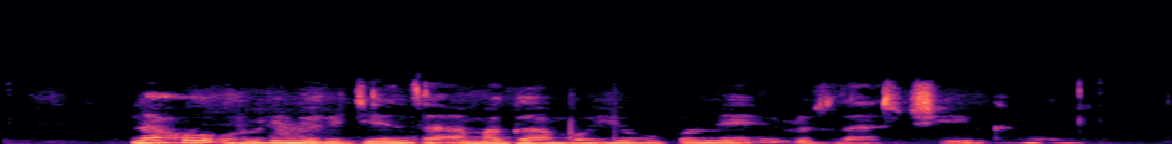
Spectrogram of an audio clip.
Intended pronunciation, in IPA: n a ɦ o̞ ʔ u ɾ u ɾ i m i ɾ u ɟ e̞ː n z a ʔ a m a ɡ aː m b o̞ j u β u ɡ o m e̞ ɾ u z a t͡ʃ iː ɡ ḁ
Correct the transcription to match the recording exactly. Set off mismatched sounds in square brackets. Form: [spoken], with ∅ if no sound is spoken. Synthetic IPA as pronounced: n a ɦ o̞ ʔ u ɾ u ɾ i m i ɾ u ɟ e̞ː n z a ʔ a m a ɡ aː m b o̞ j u β u ɡ o m e̞ ɾ u z a t͡ʃ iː ɡ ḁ

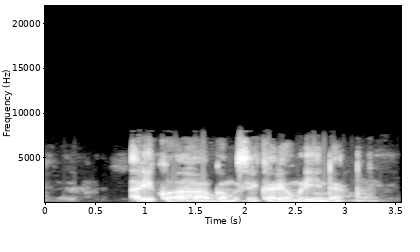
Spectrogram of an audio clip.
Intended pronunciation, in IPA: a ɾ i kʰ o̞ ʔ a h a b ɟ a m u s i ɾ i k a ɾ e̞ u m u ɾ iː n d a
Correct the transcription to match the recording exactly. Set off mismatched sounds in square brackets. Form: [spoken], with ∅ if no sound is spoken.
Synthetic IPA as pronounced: a ɾ i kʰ o̞ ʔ a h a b [ɡ] a m u s i ɾ i k a ɾ e̞ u m u ɾ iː n d a

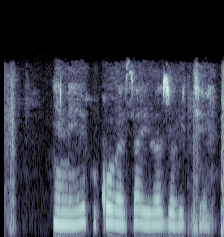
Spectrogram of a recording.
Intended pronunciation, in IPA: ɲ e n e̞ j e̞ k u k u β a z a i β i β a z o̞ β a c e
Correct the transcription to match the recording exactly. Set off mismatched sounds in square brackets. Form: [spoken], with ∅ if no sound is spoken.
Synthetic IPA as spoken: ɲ e n e̞ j e̞ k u k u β a z a i β i β a z o̞ β [i] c e

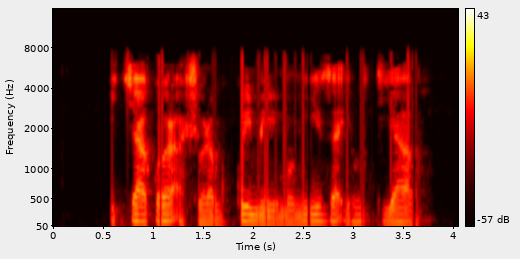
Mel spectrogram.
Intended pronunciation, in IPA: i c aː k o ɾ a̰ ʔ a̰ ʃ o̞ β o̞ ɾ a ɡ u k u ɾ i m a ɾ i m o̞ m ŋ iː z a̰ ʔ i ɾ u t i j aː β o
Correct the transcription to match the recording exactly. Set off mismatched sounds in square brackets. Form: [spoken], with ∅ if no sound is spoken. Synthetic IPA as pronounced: i c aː k o ɾ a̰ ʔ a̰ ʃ o̞ β o̞ ɾ a ɡ u k u ɾ i m [i] ɾ i m o̞ m [ɲ] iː z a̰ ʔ i ɾ u t i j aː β o

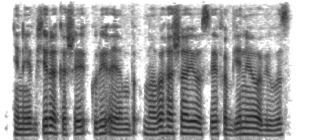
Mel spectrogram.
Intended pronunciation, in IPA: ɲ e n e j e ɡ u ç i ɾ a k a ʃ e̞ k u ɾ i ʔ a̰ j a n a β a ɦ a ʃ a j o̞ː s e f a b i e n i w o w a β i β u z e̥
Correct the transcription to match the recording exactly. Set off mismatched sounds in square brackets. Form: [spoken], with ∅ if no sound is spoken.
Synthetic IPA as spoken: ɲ e n e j e ɡ u ç i ɾ a k a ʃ e̞ k u ɾ i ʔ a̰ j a [m] a β a ɦ a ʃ a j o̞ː s e f a b i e n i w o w a β i β u z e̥

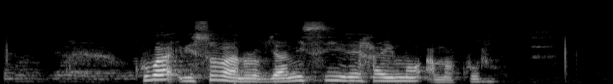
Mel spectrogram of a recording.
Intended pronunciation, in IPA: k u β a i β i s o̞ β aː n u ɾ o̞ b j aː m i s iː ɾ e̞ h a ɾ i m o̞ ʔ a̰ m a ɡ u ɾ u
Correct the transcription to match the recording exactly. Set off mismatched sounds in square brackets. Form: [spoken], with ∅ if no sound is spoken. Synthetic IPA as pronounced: k u β a i β i s o̞ β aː n u ɾ o̞ b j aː m i s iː ɾ e̞ h a ɾ i m o̞ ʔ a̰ m a [k] u ɾ u

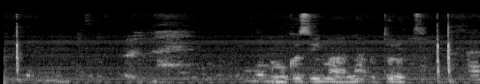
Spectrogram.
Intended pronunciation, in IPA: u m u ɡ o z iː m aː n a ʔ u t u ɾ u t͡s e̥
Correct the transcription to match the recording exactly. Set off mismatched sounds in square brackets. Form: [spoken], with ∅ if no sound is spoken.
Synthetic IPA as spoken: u m u [k] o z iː m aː n a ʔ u t u ɾ u t͡s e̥

